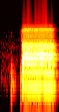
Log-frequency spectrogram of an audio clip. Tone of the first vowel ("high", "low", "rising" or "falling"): low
